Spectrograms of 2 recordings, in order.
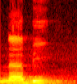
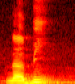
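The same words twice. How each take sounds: No difference in how they are said.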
